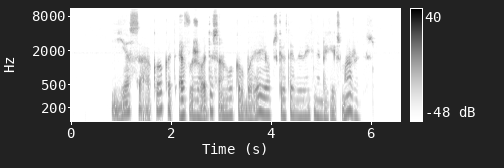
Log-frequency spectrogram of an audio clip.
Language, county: Lithuanian, Vilnius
